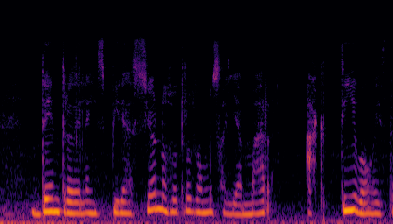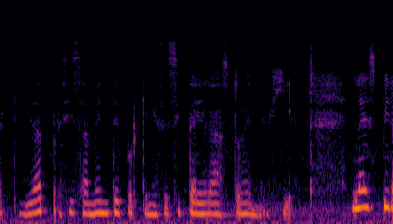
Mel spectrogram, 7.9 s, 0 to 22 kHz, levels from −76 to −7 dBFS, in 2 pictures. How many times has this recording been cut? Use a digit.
0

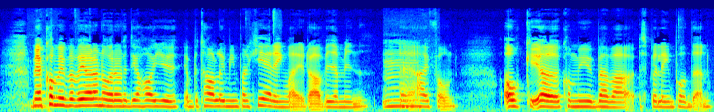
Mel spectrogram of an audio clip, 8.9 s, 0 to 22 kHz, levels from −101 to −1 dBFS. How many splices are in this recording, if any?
1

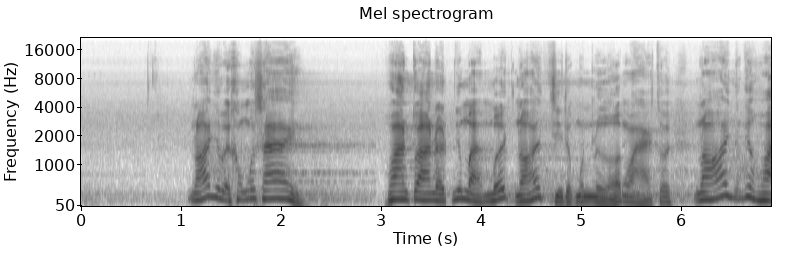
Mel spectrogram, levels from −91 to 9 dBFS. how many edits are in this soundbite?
4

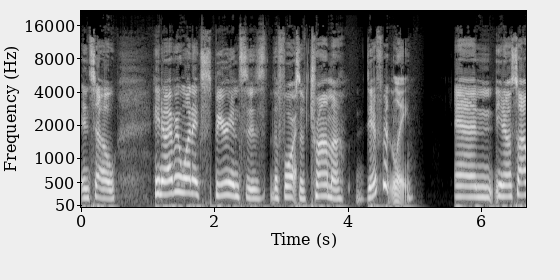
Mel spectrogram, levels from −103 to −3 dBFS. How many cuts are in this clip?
1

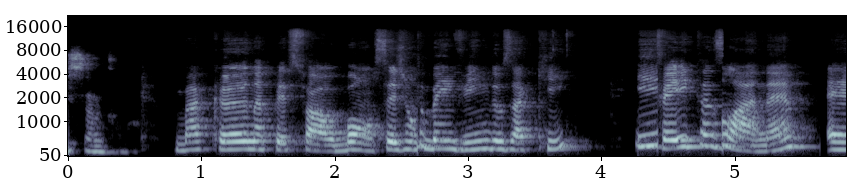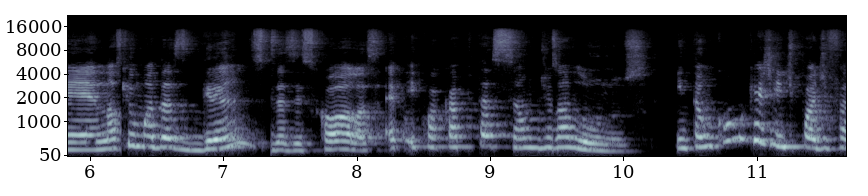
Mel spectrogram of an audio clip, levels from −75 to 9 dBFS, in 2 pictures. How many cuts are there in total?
7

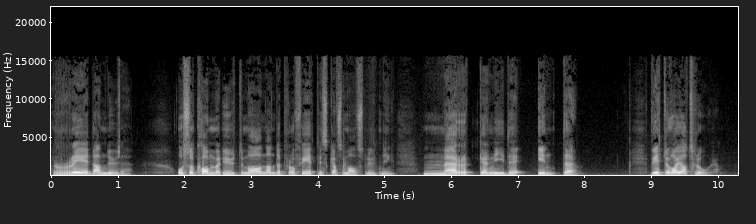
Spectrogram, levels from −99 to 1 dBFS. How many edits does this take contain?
3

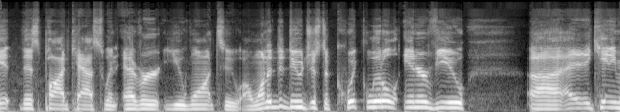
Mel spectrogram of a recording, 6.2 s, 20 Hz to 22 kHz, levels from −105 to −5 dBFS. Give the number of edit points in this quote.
0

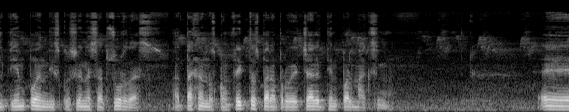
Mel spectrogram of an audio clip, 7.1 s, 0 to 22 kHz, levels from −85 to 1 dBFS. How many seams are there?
1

